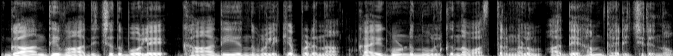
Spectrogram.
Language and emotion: Malayalam, neutral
